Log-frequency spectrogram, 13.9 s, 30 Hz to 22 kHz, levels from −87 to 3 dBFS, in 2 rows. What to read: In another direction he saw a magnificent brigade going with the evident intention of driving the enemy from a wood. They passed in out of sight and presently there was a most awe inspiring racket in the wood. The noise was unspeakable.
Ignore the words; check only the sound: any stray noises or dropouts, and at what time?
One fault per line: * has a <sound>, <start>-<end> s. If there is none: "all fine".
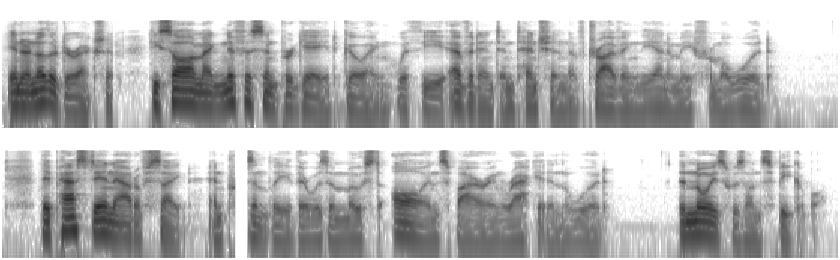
* has a dropout, 8.9-9.0 s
